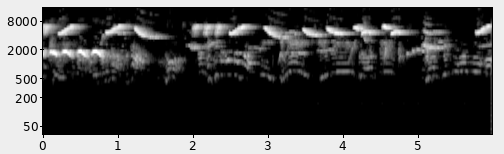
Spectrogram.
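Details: White-rumped shama, a male, singing a rich varied song: fast trilled phrases and sweeping high whistles, notes repeated in quick succession with some lower warbled elements, loud and clear throughout.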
